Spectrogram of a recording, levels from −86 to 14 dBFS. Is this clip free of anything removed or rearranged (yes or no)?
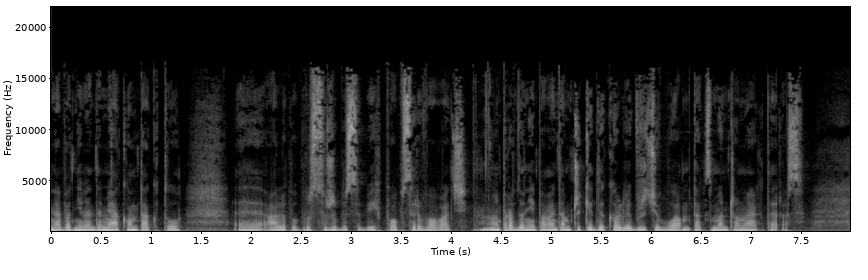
yes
